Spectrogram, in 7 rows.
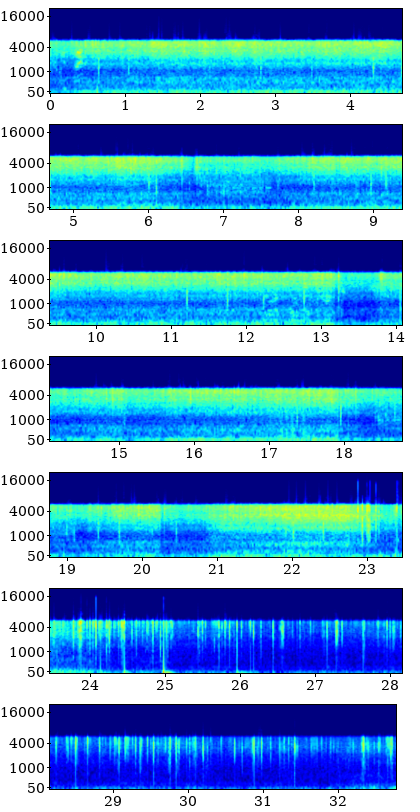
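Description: Torrential rain hammering on the roof and windscreen of a moving car: a loud, dense hiss with road and engine rumble beneath. About 24 s in it thins and drops in level to scattered crackling drop impacts.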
